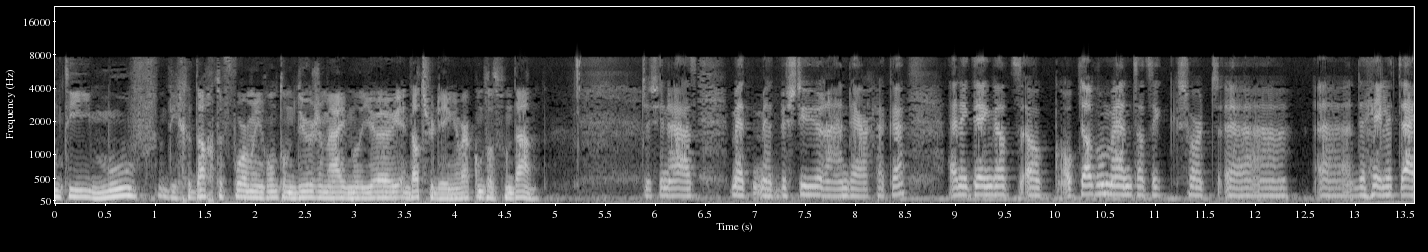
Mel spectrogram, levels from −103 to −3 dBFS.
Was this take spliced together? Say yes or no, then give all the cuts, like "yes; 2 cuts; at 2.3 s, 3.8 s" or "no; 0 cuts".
yes; 1 cut; at 5.9 s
